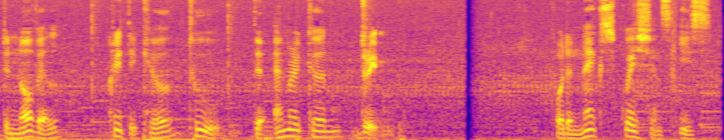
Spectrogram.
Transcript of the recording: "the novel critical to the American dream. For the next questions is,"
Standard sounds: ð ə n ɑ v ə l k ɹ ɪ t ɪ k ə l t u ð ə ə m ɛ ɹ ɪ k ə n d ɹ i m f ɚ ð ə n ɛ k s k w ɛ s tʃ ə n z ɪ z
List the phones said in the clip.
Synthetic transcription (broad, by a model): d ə n ɑ v ə l k ɹ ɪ t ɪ k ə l t u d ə ə m ɛ ɹ ɪ k ə n d ɹ i m f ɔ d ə n ɛ k s k w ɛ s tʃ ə n s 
